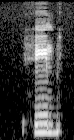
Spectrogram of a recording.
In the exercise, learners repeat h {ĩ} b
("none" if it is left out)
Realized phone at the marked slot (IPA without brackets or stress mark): ĩ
